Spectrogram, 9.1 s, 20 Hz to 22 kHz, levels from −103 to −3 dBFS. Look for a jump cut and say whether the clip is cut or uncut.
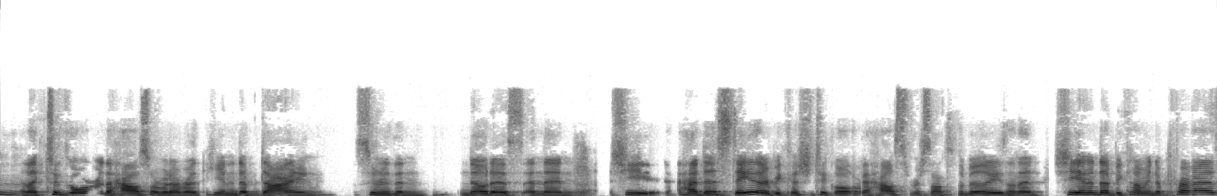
cut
